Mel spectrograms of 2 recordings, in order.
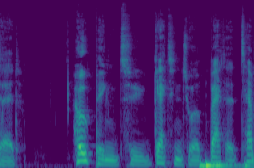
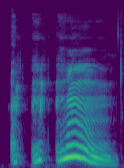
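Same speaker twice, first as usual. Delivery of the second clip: throat clearing; 10 semitones higher, 8 dB louder than usual. Acted. Tiger lily about to speak.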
